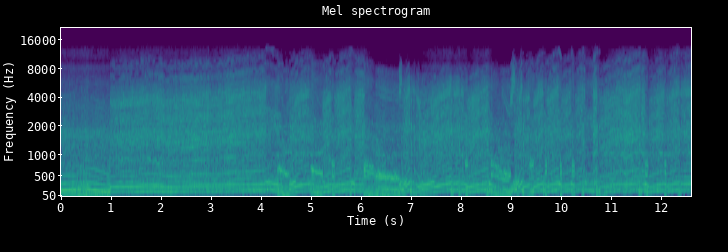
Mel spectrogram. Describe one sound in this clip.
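Tyres screech and squeal as a car slides sideways.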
